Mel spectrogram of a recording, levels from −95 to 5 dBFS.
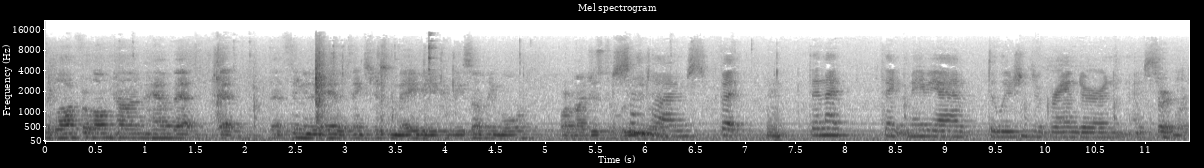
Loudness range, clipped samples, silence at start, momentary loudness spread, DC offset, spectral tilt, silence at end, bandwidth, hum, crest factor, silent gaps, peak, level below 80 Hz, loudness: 5 LU; under 0.1%; 0 s; 11 LU; under 0.1%; -6 dB/octave; 0 s; 15 kHz; none; 22 dB; none; -2 dBFS; -48 dBFS; -24 LUFS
